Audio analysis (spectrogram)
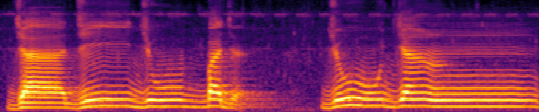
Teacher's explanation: Tengah lidah bertemu dengan langit-langit mulut sempurna harus nempel. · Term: huruf jim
